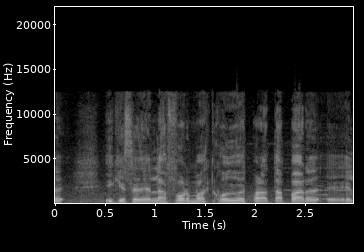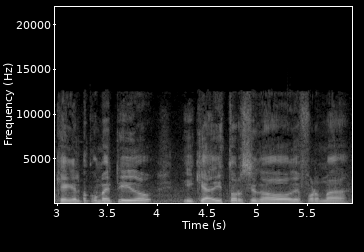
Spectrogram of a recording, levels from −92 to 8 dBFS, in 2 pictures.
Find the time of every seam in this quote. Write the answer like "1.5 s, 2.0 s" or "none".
1.6 s, 1.9 s, 3.0 s, 3.3 s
